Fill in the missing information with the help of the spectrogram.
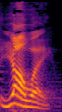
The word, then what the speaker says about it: Yahweh: Jehovah is a transliteration of a Hebrew word that we think is pronounced Yahweh, but we're not exactly sure, but we think that's the way you say it.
